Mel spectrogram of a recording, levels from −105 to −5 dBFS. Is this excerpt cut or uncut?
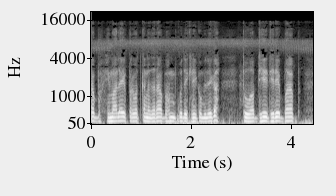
uncut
